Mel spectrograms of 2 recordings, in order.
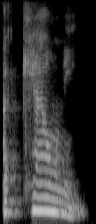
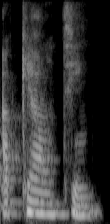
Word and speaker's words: accounting: the first one is accounting or accounting you can pronounce the T or you can eliminate the T because there's an N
